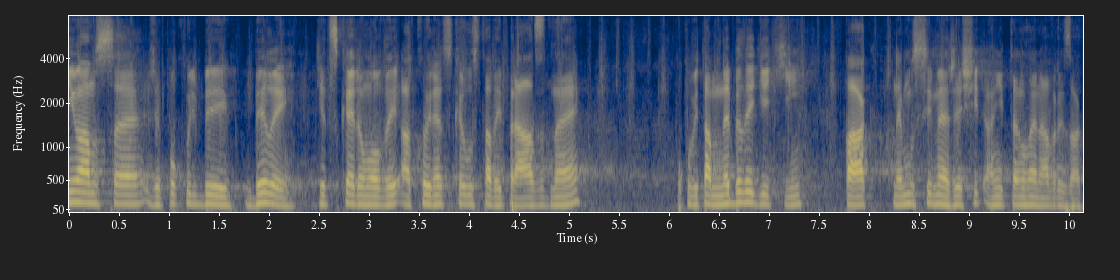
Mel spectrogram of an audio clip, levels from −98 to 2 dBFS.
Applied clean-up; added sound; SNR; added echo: neural separator model SepFormer DNS4.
